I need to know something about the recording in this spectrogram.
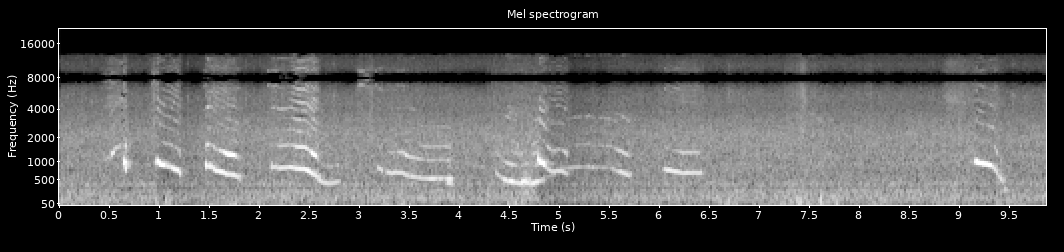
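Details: Poodle whimpering during a picnic at Tai Lam Country Park: a run of thin, high whines that slide downward, several in quick succession early on, then sparser single whines, over steady outdoor hiss.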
